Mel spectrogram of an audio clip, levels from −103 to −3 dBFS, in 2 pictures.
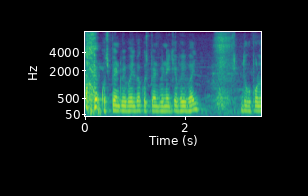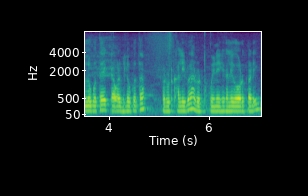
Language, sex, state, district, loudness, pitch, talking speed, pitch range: Bhojpuri, male, Bihar, Gopalganj, -21 LUFS, 130 Hz, 270 wpm, 125-140 Hz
